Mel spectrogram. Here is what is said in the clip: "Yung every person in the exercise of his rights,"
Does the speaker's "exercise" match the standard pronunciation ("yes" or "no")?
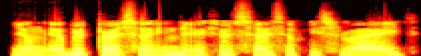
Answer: no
